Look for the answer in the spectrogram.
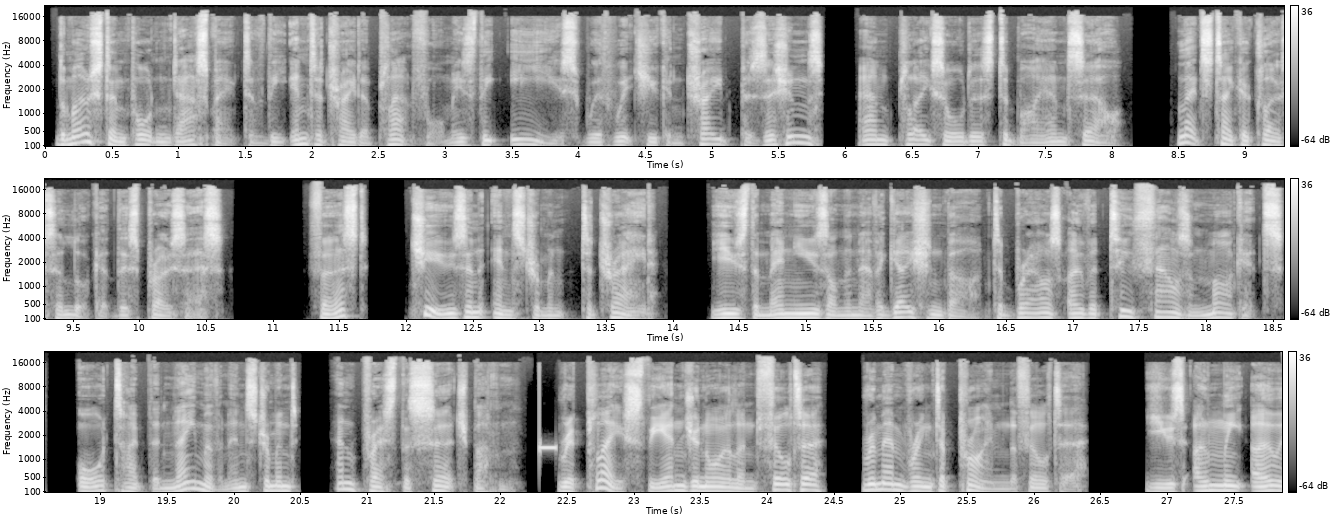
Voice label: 30s Male British eLearning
